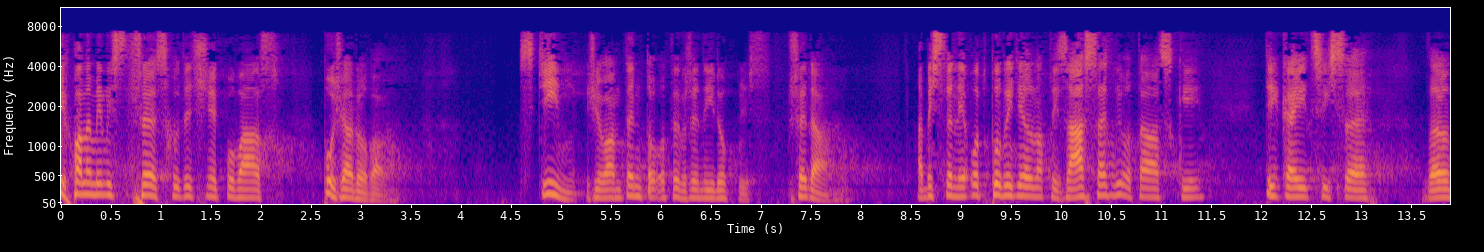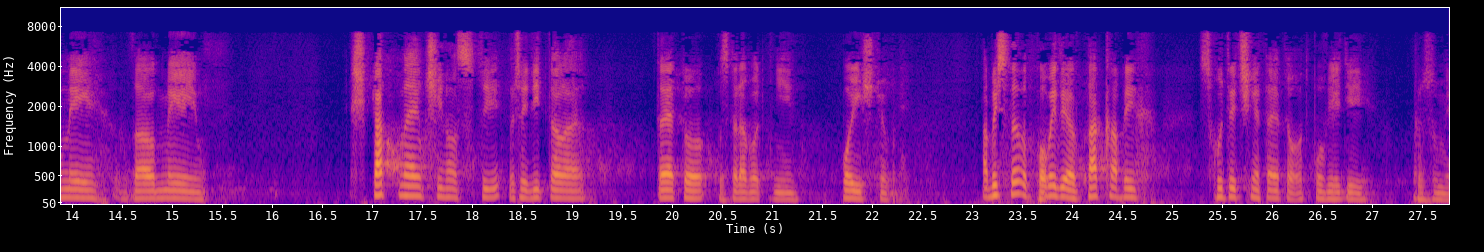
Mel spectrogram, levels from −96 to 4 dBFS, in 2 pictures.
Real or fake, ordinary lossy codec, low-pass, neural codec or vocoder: fake; MP3, 32 kbps; 7.2 kHz; codec, 16 kHz, 1 kbps, FunCodec, trained on Chinese and English, 50 frames a second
